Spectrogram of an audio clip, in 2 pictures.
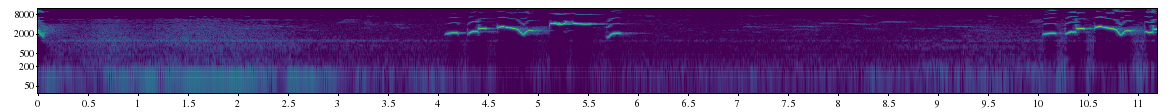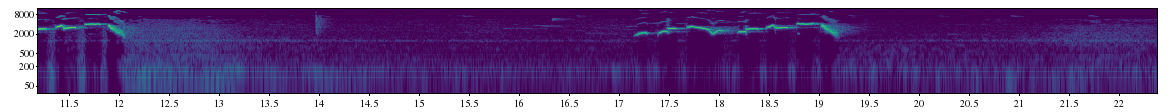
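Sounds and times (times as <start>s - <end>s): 
Oriental magpie-robin whistling song: 0.0s - 0.3s, 2.2s - 12.2s, 15.4s - 20.7s.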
